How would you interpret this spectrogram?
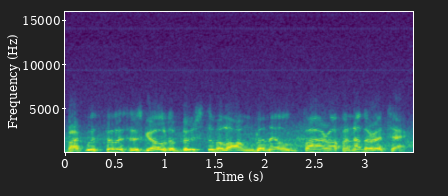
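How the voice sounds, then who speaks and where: Aussie guy doing old 70s footy newsreel narration, high voice, formal wording, dull muffled sound. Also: a little fast, background noise. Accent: Australian. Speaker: newsreel commentator. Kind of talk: scripted 1970s sports newsreel narration.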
